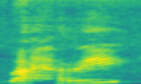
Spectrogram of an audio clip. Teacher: Bahri dibaca tarqiq karena berharakat kasroh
